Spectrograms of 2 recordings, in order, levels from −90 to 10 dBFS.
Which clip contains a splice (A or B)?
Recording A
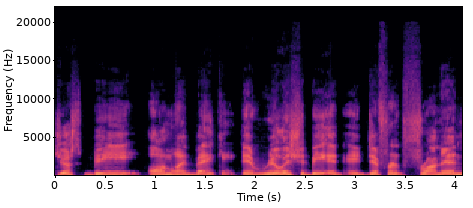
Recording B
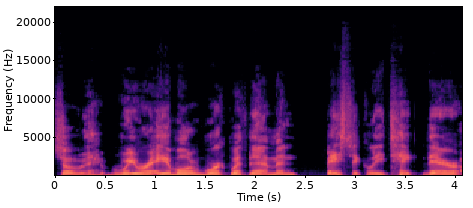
A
